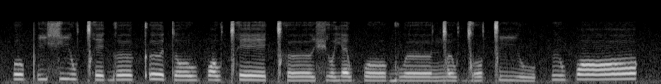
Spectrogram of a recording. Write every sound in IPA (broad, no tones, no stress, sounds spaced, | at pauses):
o pʼ i ɕ i w ǀʰ e ɡ ɵː kʼ ɵ t oː w p ɔ w ǀʰ eː ǀʰ ɵː ɕ o j ɛ w p oː ɡ w ɵː ŋ͡ǀ ɵ w ɡ͡ǀ o ǀ i w | ɯ w p ɔː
